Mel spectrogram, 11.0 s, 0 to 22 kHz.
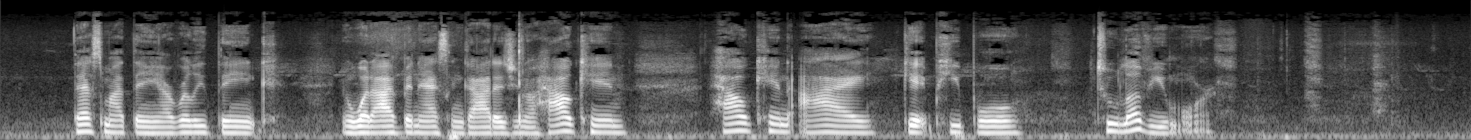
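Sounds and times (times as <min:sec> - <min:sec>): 
low hum: 0:00.0 - 0:11.0
speech: 0:00.6 - 0:09.9
dog panting softly: 0:09.1 - 0:10.6.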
